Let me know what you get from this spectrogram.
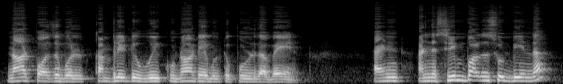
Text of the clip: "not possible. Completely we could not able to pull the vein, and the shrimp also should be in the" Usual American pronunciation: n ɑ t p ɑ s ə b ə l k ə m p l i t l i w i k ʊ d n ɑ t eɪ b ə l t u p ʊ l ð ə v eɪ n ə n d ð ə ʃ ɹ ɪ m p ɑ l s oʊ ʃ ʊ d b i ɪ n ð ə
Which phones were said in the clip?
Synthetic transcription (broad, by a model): n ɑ t p ɑ s ə b ə l k ə m p l i t l i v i k ʊ d n ɑ t eɪ b ə l t u p ʊ l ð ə v eɪ n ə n d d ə s ɹ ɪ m p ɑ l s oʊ s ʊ d b i ɪ n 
